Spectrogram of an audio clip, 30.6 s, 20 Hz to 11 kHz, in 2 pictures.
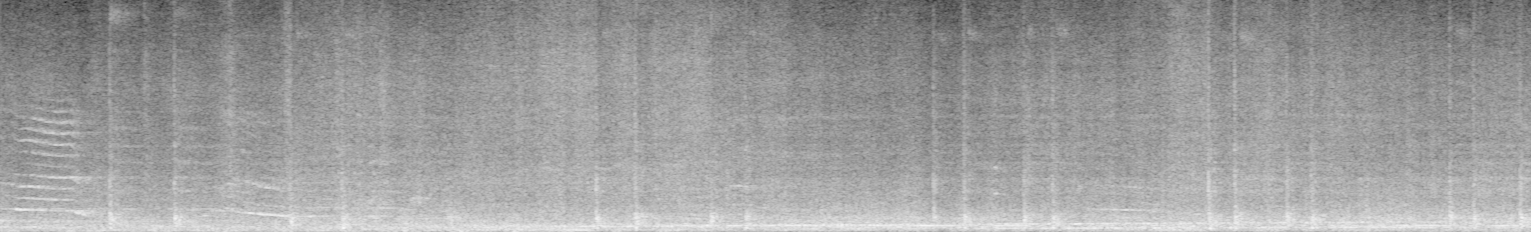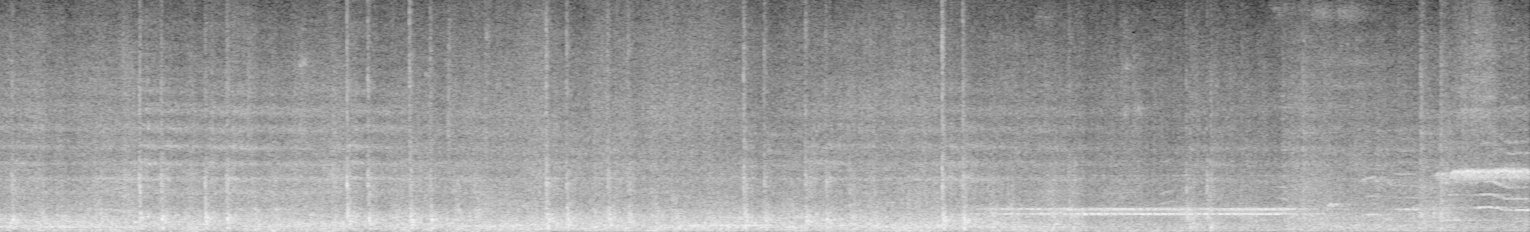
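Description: A 583-series electric sleeper train pulling out and accelerating past close by, its wheels clicking over the rail joints while the traction motors' whine rises in pitch. A steady two-note tone sounds for a few seconds near the end.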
